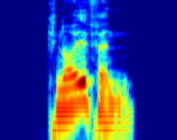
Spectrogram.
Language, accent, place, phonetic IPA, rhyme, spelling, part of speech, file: German, Germany, Berlin, [ˈknɔɪ̯fn̩], -ɔɪ̯fn̩, Knäufen, noun, De-Knäufen.ogg
- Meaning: dative plural of Knauf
